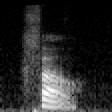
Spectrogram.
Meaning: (adjective) Hostile; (noun) 1. An enemy 2. A unit of energy equal to 10⁴⁴ joules
- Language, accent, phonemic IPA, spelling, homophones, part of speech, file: English, US, /foʊ/, foe, faux, adjective / noun, En-us-foe.ogg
